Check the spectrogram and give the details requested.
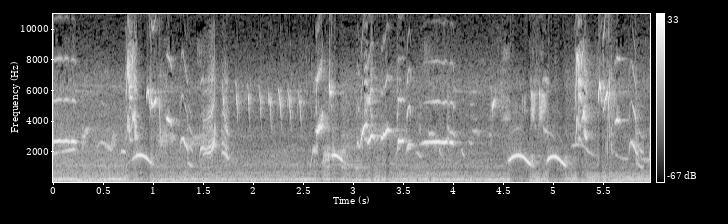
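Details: A caged Oriental magpie-robin sings during a therapy meant to help a bird that calls little after moulting. The song is dense and varied, with slurred arched whistles, bright high chirps and rapid trills over a constant low hum.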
